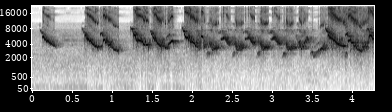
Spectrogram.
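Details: Dakun-type Oriental white-eye in persistent song: bursts of shrill, high, down-sweeping chirps in quick succession, separated by brief gaps.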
